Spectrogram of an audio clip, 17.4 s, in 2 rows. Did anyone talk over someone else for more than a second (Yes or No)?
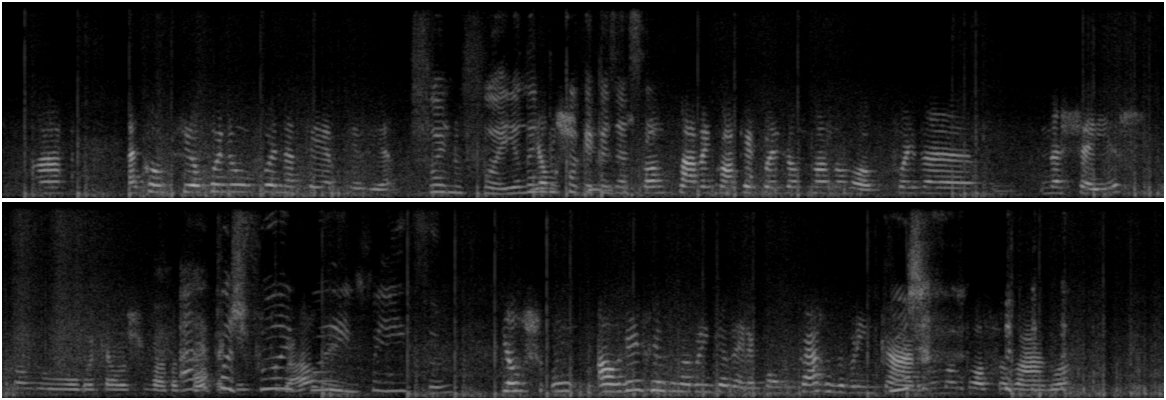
Yes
